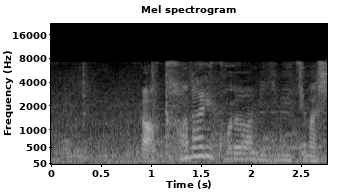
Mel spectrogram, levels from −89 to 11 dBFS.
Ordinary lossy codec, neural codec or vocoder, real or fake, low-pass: none; codec, 44.1 kHz, 3.4 kbps, Pupu-Codec; fake; 7.2 kHz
